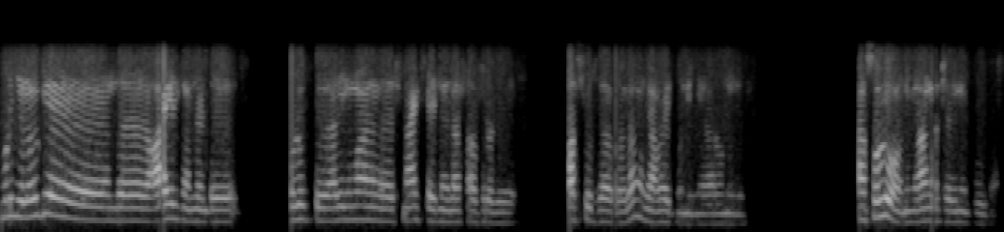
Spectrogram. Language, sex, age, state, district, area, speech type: Tamil, male, 18-30, Tamil Nadu, Tiruchirappalli, rural, conversation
